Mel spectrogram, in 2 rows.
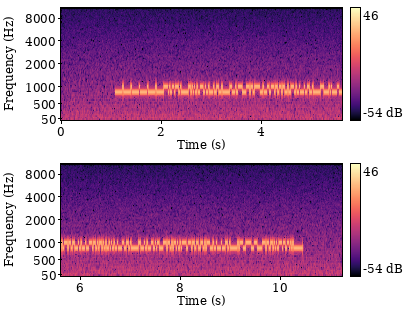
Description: RTTY (45.45 baud, 170 Hz shift), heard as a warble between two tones, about 920 Hz centre. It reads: RA2CO TU LA2MXC CQ DJ8CUB DE IZ7ZTM R R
